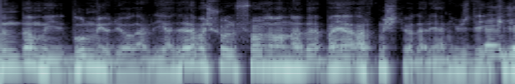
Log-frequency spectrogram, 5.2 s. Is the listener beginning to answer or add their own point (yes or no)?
yes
